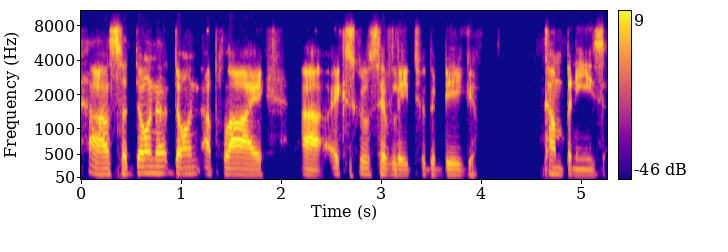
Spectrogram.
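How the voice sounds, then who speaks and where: In a dry, close sound with no echo and a quiet background, a man with a non-native accent speaks at a moderate pace and a fairly low pitch. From outside Australia, non-English-speaking country. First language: not English. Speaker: podcast host, data scientist. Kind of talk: live webinar Q&A. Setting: live stream. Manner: hesitant, many fillers.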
